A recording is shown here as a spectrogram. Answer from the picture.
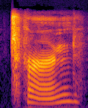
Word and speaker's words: turned: go to the word turned um where'd you go okay so instead of we turned okay give me an er sound we turned off we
